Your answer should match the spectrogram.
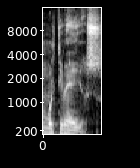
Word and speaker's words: Multimedios: director general de noticias del grupo Multimedios.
